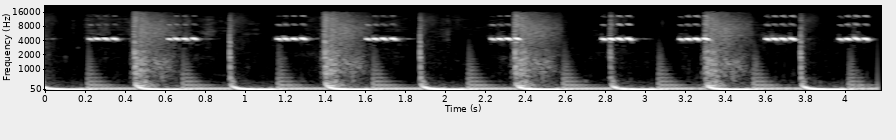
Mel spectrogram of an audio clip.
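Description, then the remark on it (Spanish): A cricket chirps loudly in quick, high-pitched pulsed bursts, repeating steadily alongside a regular low thumping beat about twice per second; no one speaks. “Ya, callen ese grillo, de veras.”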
